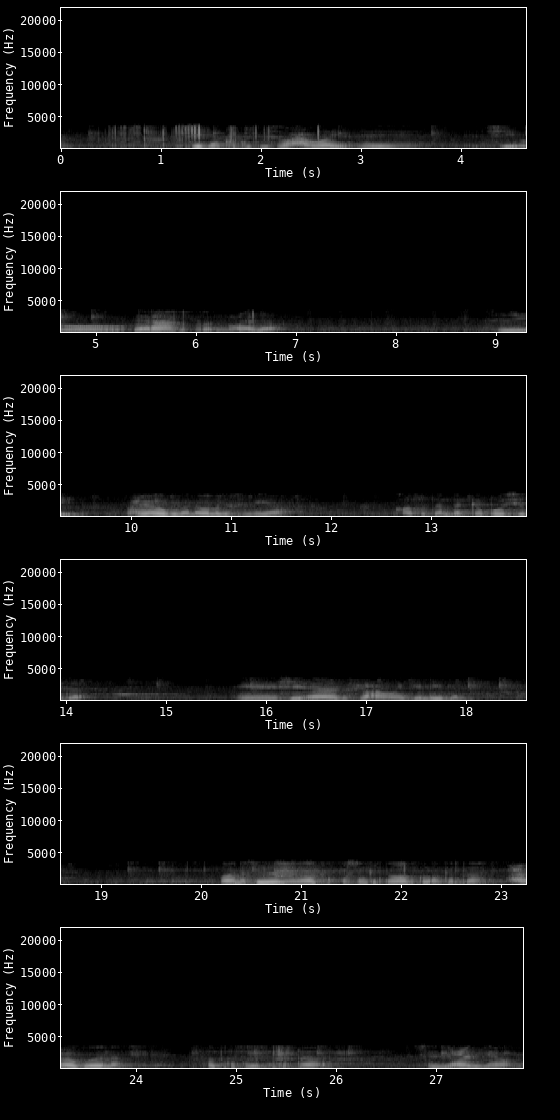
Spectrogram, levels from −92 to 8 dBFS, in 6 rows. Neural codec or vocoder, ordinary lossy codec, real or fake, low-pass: none; none; real; 3.6 kHz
